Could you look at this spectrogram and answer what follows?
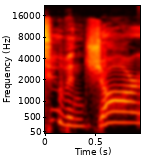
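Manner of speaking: cracked voice breaking mid-word. Greeting viewers by name one morning, the speaker's voice cracks. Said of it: "My voice just cracked".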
